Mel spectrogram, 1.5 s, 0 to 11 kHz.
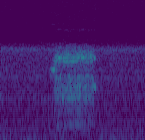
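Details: Owl near midnight, 2 September 2014: a single rough, breathy screech lasting about half a second, rising out of a low steady hum.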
